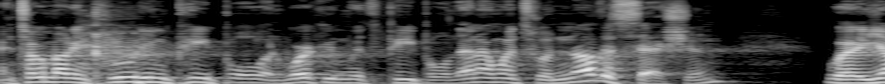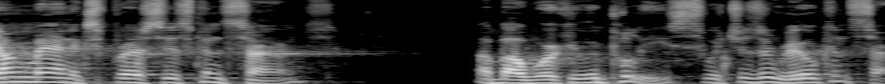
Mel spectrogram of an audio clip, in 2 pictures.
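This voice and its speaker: Somewhat breathy, a man with a New York accent speaks with ordinary pitch variation. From New York City, Lower East Side. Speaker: harm reduction nonprofit director, keynote speaker. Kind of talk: keynote speech. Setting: conference stage with audience.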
